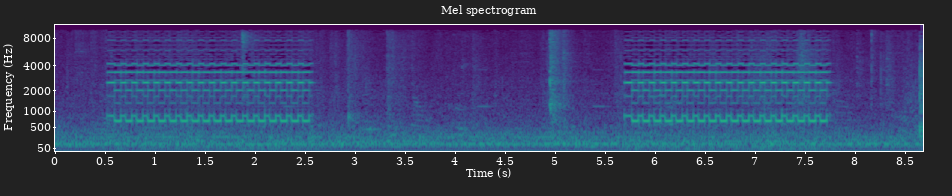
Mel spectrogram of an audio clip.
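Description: A telephone rings twice, each ring a sustained electronic trill lasting about two seconds, separated by a pause, with low background murmur and faint room noise throughout.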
